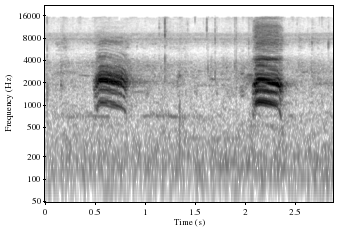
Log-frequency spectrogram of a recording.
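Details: Two loud, harsh crow caws about one and a half seconds apart, given as crows fight for food; otherwise quiet.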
